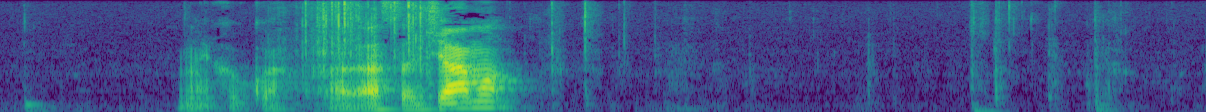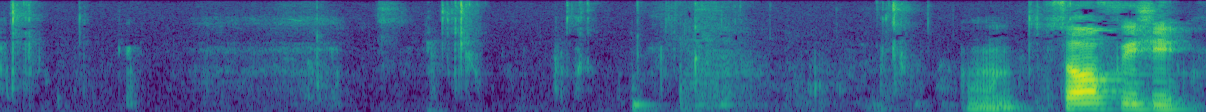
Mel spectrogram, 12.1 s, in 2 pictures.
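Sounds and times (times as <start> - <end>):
person chewing soft food: 4.9 - 10.8.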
